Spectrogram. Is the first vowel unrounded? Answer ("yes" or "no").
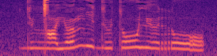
no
